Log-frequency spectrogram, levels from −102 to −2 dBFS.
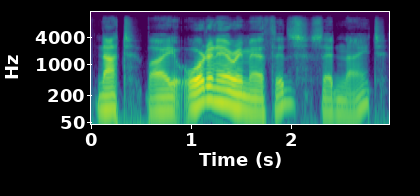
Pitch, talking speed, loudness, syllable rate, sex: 105 Hz, 120 wpm, -16 LUFS, 3.7 syllables/s, male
